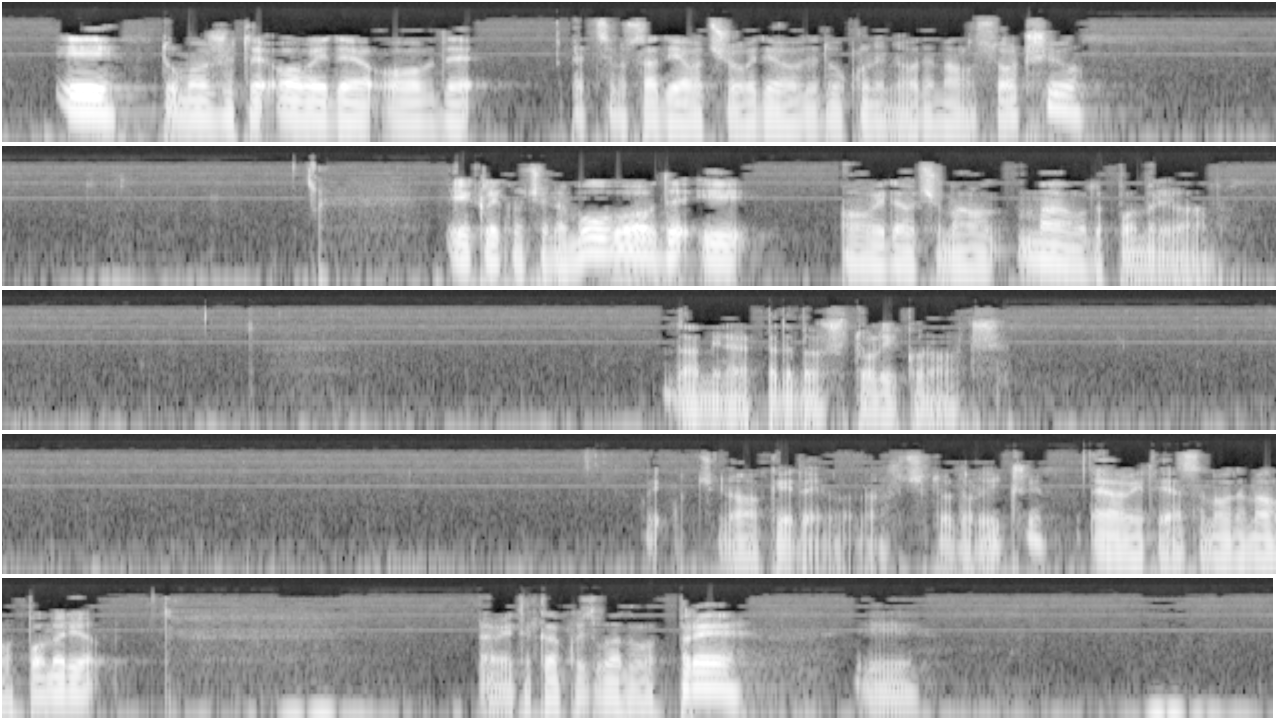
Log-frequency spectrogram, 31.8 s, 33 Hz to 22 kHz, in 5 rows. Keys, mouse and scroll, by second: 1.7-3.5 drag, 6.5-8.2 drag, 8.8 click, 12.3-13.5 drag, 16.1 click, 17.1 click, 17.7 click, 18.3 click, 20.4 click, 22.5-23.7 drag, 28.1 ctrl+z, 30.5 click.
